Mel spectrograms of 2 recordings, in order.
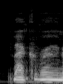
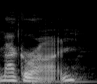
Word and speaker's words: macaron: Macaroon or macaron? Macaron. I'm sure it's macaron.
